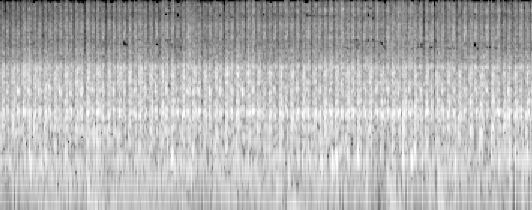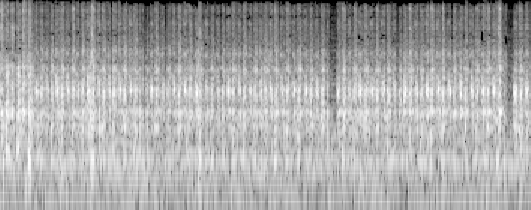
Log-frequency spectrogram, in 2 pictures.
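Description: A small power tool running steadily with a fast, even rattle as it works the hole in a cast aluminium axe-head fitting.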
